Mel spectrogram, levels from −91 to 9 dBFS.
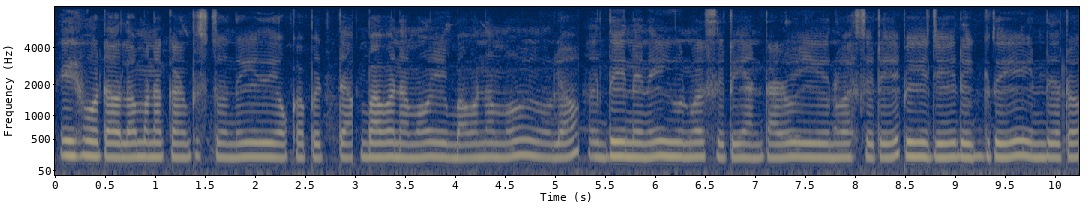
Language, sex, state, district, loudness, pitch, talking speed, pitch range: Telugu, female, Andhra Pradesh, Guntur, -32 LUFS, 215 Hz, 105 wpm, 215-225 Hz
